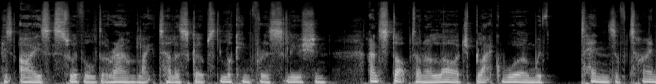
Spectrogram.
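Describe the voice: The speaker reads aloud plainly, with fairly even intonation.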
